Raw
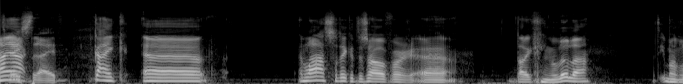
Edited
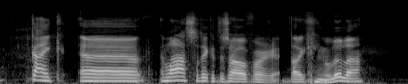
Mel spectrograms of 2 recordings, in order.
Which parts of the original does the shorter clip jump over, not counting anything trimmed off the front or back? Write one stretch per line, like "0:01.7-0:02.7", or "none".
0:02.2-0:02.9
0:04.2-0:05.0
